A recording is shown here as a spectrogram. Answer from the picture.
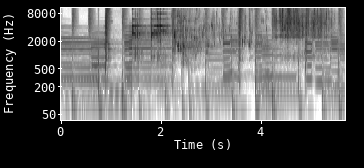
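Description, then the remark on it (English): Bright glass clinks ring out one after another, clear, while a drink splashes and fizzes as it's poured in between. No voices, just the chiming glasses and liquid. “So lower the lights, grab your favorite beverage”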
